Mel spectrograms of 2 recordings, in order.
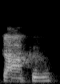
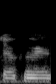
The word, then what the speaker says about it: Dokku: and so I think the original pronunciation he used was daku I never heard this pronunciation until like years later so I like for for background doku is um somewhat of a Heroku clone Heroku being a platform as a service and so in my head I was like Heroku okay doku because there's a D in front which is great um so like I've been mispronouncing it for about 10 years uh the other part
